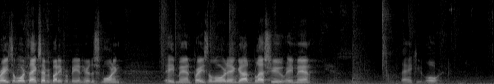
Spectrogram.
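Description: A middle-aged man speaks calmly into a microphone, heard through a loudspeaker in a large room.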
